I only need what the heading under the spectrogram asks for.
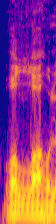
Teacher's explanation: لفظ اللہ کو موٹا ادا کریں گے، اس سے پہلے زبر ہے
